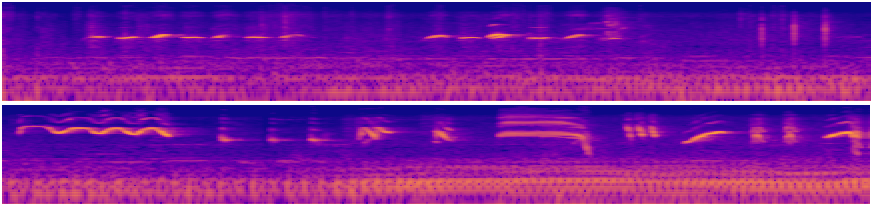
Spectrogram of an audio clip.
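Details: A hybrid myna sings loudly: a series of short quavering whistled phrases, then a wavering higher trill, followed by harsh chattering and sharp rising whistles.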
